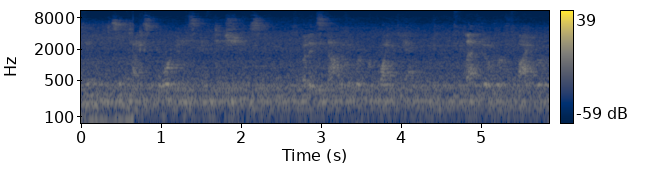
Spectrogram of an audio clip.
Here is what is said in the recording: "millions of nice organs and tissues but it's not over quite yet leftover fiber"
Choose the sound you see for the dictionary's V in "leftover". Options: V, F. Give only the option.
V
